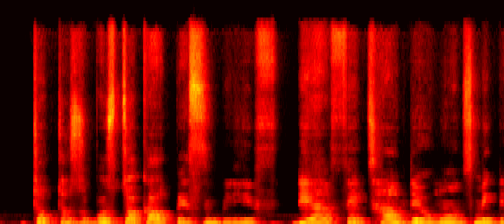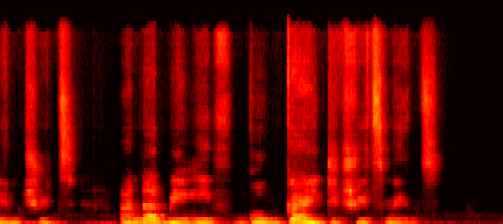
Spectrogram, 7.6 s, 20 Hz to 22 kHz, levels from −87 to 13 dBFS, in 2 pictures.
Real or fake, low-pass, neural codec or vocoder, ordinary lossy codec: fake; none; autoencoder, 48 kHz, 128 numbers a frame, DAC-VAE, trained on Japanese speech; none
